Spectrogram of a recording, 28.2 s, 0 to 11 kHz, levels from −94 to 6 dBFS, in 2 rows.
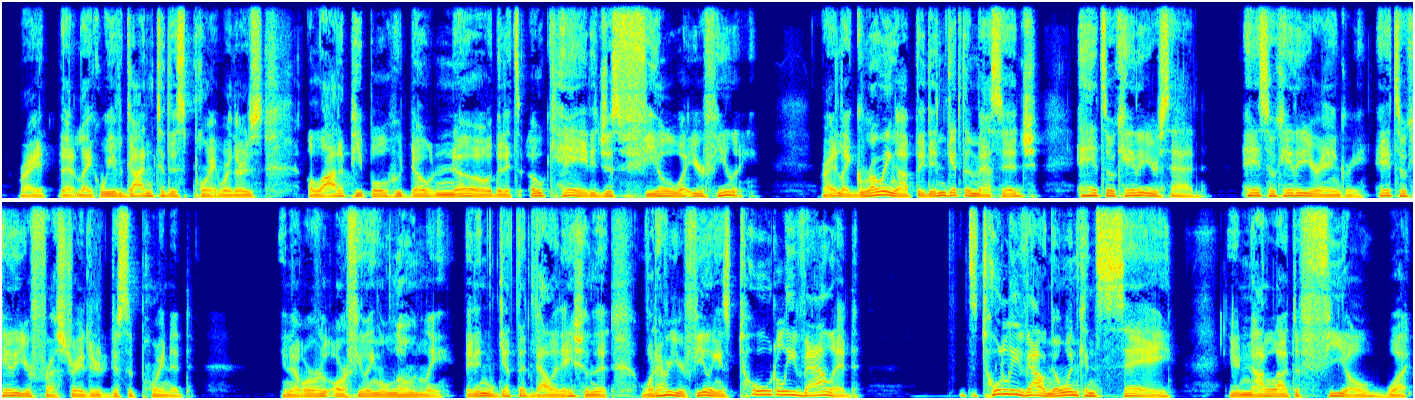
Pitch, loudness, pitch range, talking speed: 120 Hz, -18 LUFS, 105-140 Hz, 185 wpm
